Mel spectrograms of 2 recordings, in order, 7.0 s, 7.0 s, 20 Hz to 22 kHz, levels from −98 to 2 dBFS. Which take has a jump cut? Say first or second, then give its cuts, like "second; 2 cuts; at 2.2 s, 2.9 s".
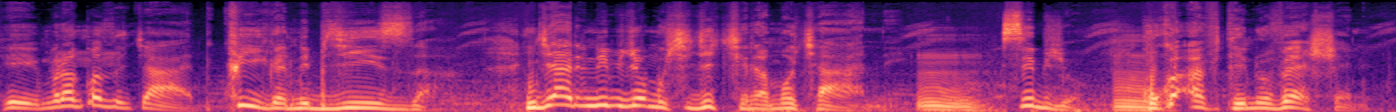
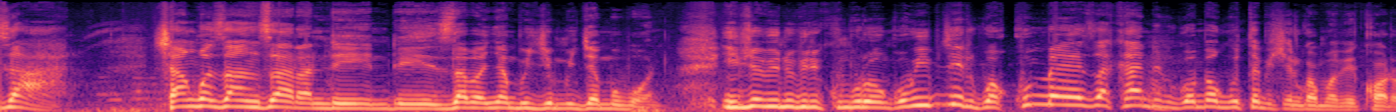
first; 1 cut; at 1.1 s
